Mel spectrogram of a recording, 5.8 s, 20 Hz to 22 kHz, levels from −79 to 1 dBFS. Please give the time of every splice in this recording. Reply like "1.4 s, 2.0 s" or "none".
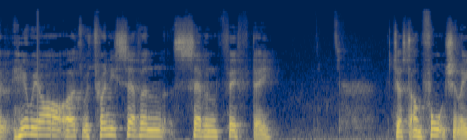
none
